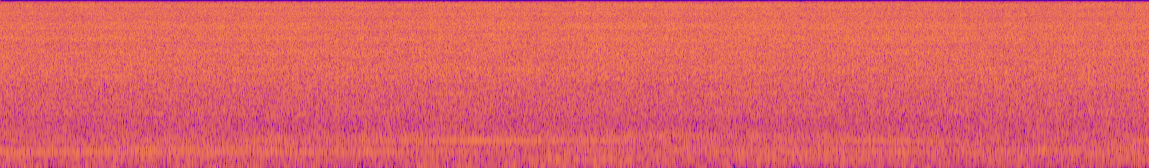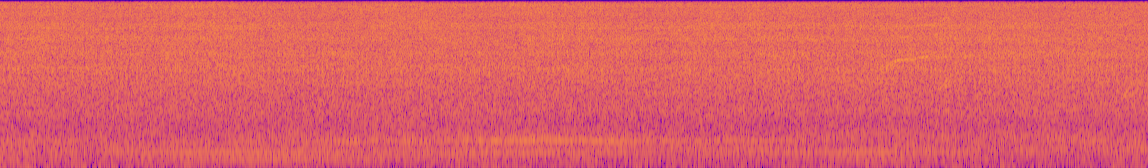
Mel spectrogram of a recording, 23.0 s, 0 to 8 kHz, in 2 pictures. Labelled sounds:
20.3	21.0	killer whale, southern resident, 0.98 to 3.1 kHz

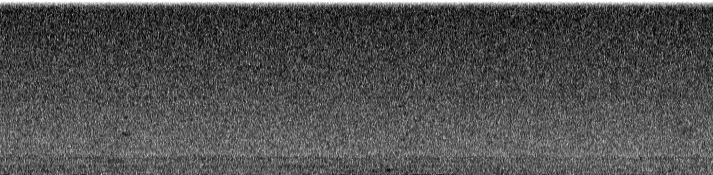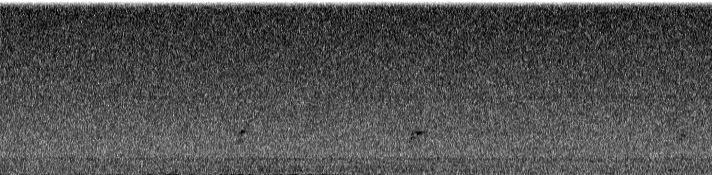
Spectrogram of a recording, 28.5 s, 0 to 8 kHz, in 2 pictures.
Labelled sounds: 22.5	22.8	humpback whale, 1.8 to 2.0 kHz

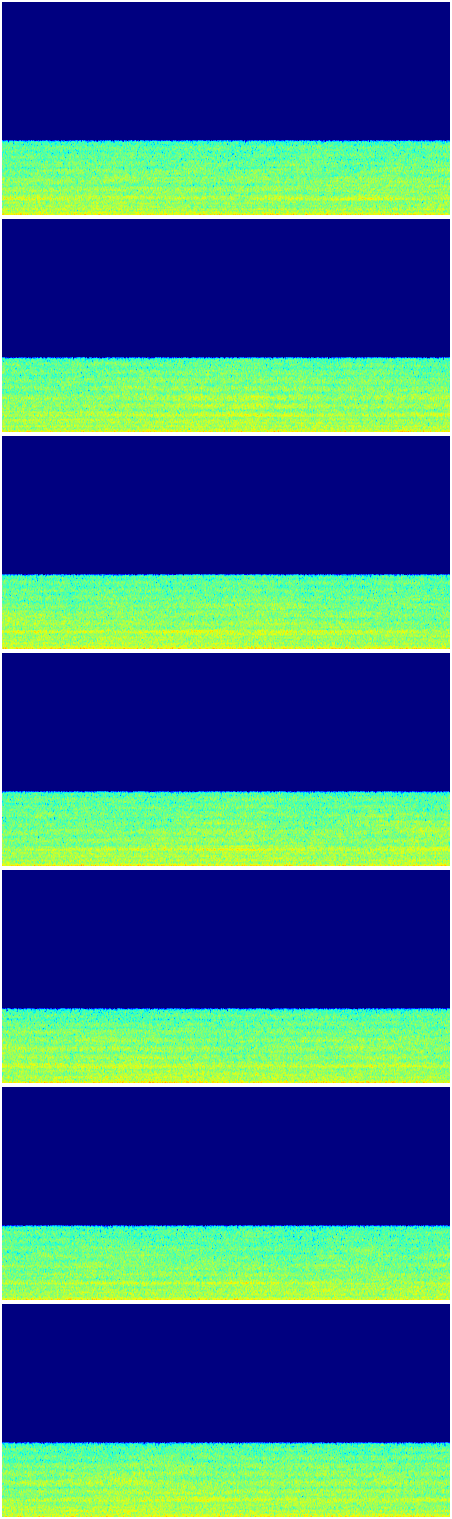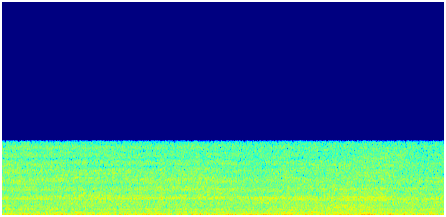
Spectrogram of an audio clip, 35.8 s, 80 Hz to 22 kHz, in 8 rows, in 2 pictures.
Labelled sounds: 3.1	3.3	vessel noise, 3.1 to 3.3 kHz
4.6	4.9	vessel noise, 1.2 to 1.5 kHz

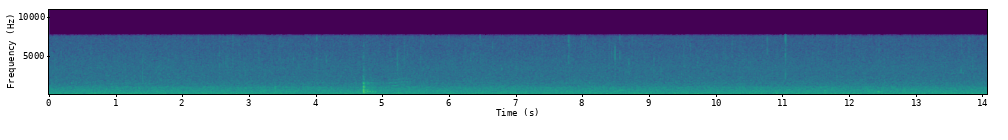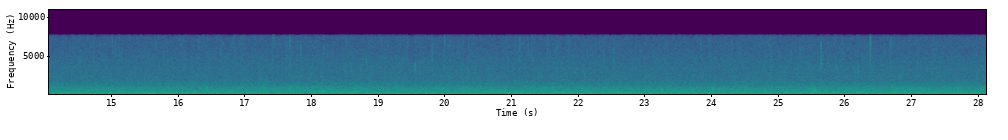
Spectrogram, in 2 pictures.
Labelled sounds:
5.1	5.4	humpback whale, 1.5 to 1.8 kHz

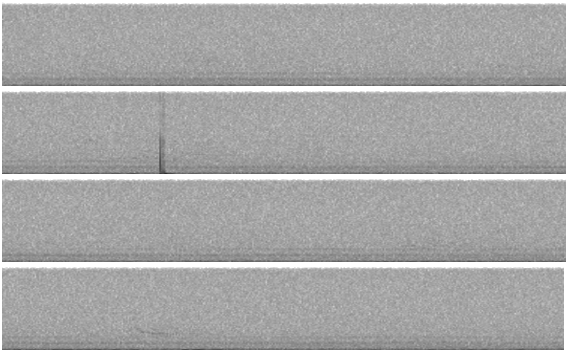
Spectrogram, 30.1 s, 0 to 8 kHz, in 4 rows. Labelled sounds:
24.4	24.7	killer whale, Bigg's (transient), 1.5 to 2.1 kHz

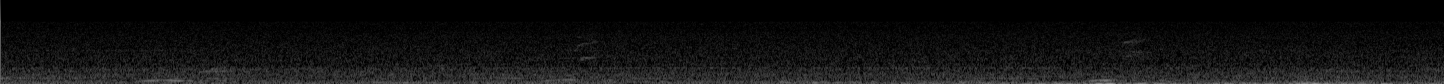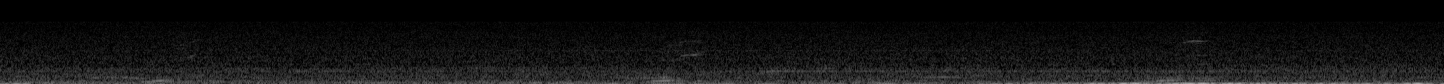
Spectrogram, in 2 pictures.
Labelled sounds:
11.2	11.5	humpback whale, 2.7 to 3.0 kHz
21.2	21.5	humpback whale, 1.4 to 3.0 kHz
26.3	26.5	humpback whale, 2.6 to 3.0 kHz

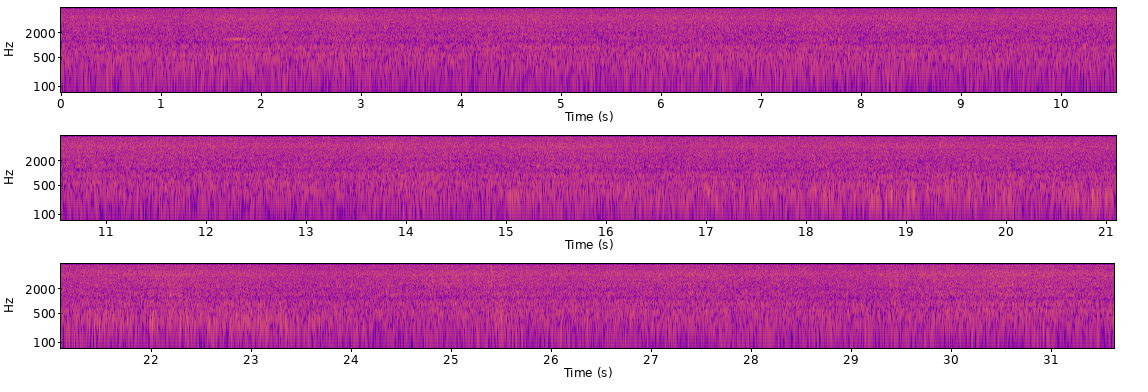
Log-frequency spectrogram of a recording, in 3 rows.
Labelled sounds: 1.6	1.9	humpback whale, 1.3 to 1.5 kHz
4.1	4.4	humpback whale, 1.1 to 1.2 kHz

